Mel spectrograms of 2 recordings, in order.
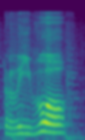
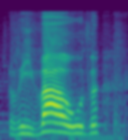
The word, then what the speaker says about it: Ribaud: Se trata de Alejandro Ribaud, es como se pronuncia en francés, Ribaud, se escribe en español literalmente, es uno de los principales involucrados en la causa por la reventa de entradas en River Plate.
